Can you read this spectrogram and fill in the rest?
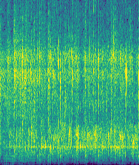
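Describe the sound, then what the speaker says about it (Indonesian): A dense, steady burst of audience clapping at a school safety riding talk, loud and even for a few seconds with no voices over it. "Oke, tepuk tangan."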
